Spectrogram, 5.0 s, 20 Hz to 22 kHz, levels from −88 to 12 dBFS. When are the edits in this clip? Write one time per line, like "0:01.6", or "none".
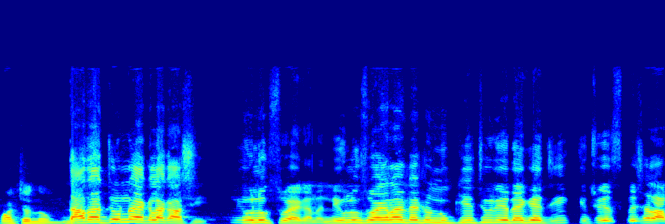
0:01.8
